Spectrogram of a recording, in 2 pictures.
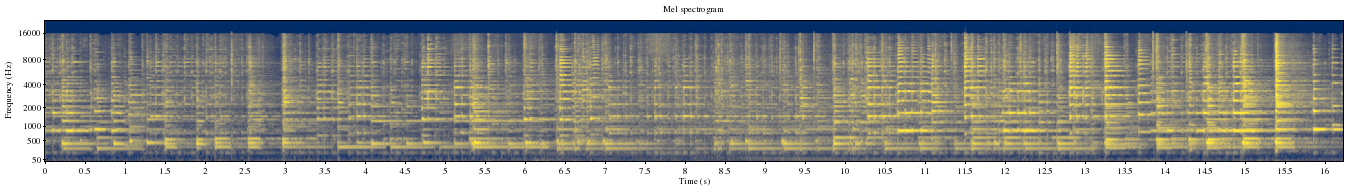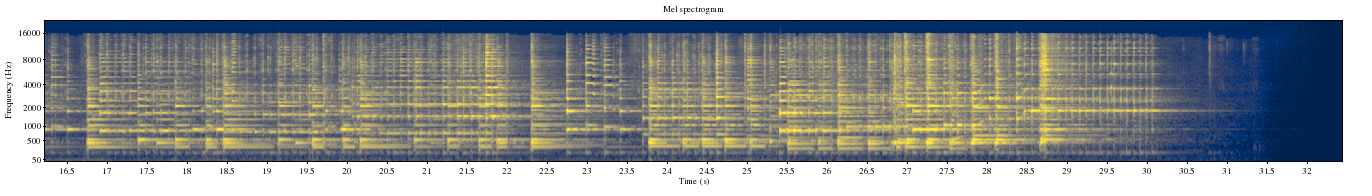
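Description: Ukulele and cavaquinho playing a melody over a rhythmic plucked accompaniment, the music stopping right at the end.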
